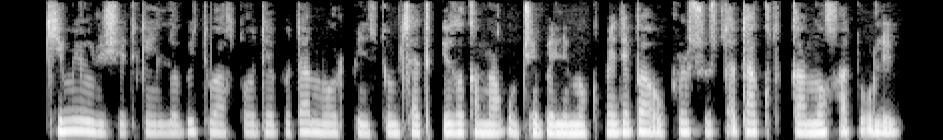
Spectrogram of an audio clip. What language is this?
Georgian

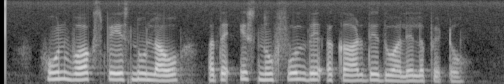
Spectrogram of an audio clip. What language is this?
Punjabi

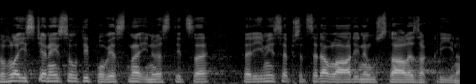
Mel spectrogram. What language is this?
Czech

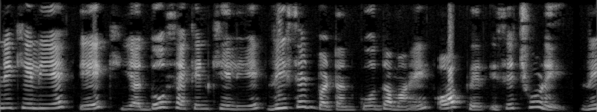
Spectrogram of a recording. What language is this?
Hindi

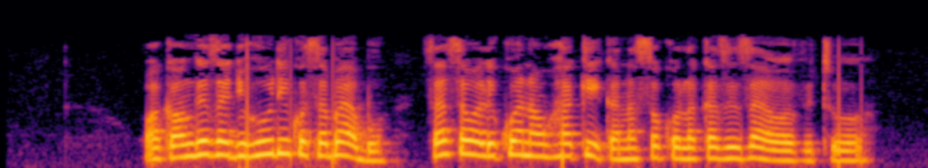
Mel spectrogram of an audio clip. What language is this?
Swahili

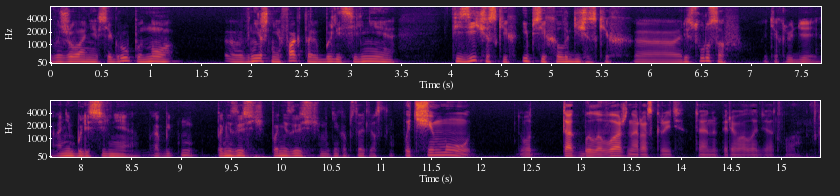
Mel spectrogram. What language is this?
Russian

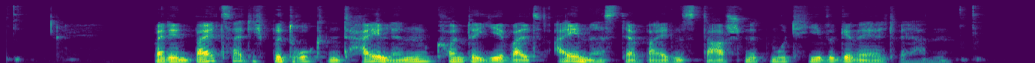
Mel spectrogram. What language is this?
German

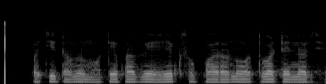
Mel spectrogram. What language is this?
Gujarati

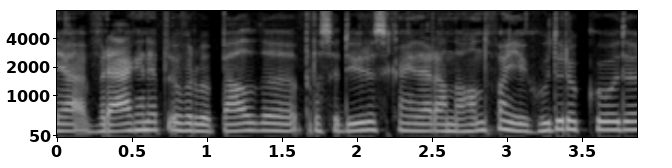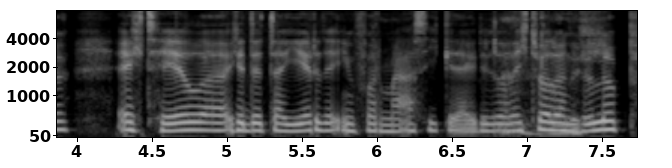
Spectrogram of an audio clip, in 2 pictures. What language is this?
Dutch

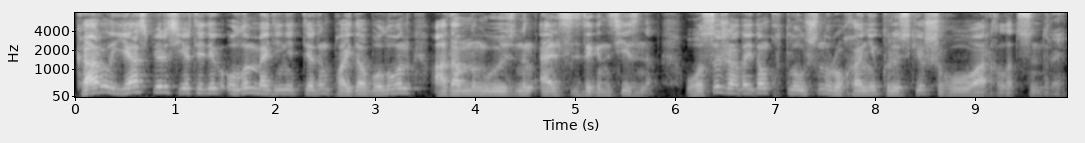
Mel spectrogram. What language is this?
Kazakh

